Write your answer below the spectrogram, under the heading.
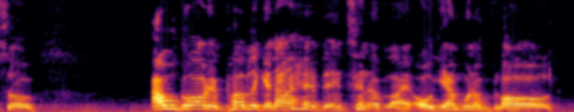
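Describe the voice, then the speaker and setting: Speaking at a moderate pace with fairly even intonation, a woman with a Baltimore accent has a fairly high pitch. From Baltimore, Maryland, US. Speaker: YouTube vlogger. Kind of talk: casual vlog Q&A. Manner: casual, filler-heavy.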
